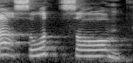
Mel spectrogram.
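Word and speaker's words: ทรุดโทรม: พี่ บอก แล้ว ว่า ถ้า เจอ ทธ ร ให้ เปลี่ยน เป็น ซอ โซ่ ทัน ที นะ เพราะ ฉะนั้น อัน นี้ อ่าน ว่า ทรุด โทรม อย่างี้ คือ คำ ควบ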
